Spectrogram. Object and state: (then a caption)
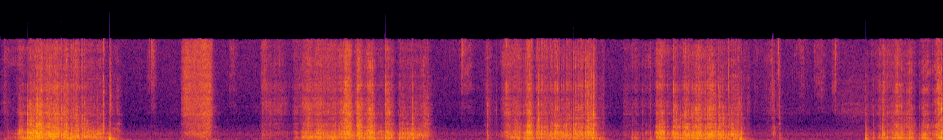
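Paperboard juice carton being scratched. Long nails scratch the printed side of a coated paperboard orange juice carton near a scuffed strip. Dry, raspy scraping comes in repeated strokes with short quiet gaps between them. The sound is mostly low-mid and carries little high content.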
